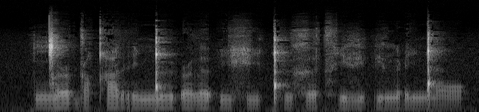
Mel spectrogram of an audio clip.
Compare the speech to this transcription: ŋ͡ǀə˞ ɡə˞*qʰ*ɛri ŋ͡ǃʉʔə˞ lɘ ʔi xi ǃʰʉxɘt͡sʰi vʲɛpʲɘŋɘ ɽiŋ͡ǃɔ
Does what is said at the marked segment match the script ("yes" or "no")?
yes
